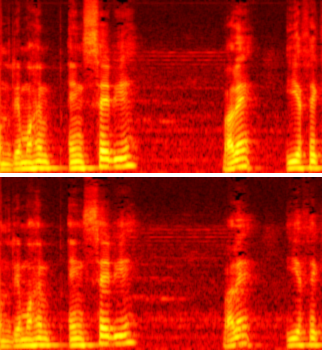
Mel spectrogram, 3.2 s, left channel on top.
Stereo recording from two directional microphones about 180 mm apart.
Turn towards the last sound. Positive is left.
turn(degrees=30)  # may be behind; listen again after turning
